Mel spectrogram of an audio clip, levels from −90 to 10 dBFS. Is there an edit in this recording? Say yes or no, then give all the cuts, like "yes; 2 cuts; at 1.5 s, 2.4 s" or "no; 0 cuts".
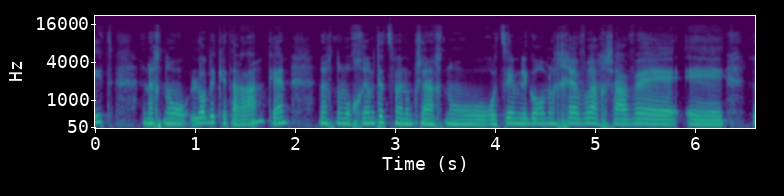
no; 0 cuts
